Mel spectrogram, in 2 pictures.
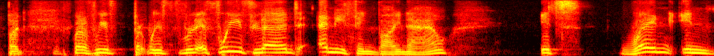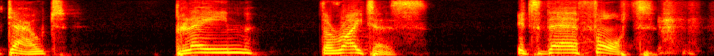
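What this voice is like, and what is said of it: Strange mixed British-Southern accent. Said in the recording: “even our accents seem to have warped into one sort of strange British Southern accent”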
